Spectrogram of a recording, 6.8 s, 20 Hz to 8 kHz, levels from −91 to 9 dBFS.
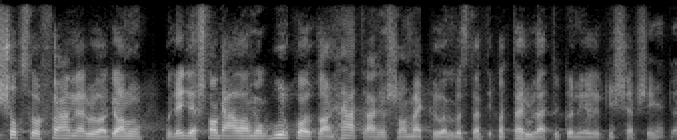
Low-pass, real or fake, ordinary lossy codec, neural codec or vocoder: none; fake; none; codec, 16 kHz, 1 kbps, FreqCodec, larger model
